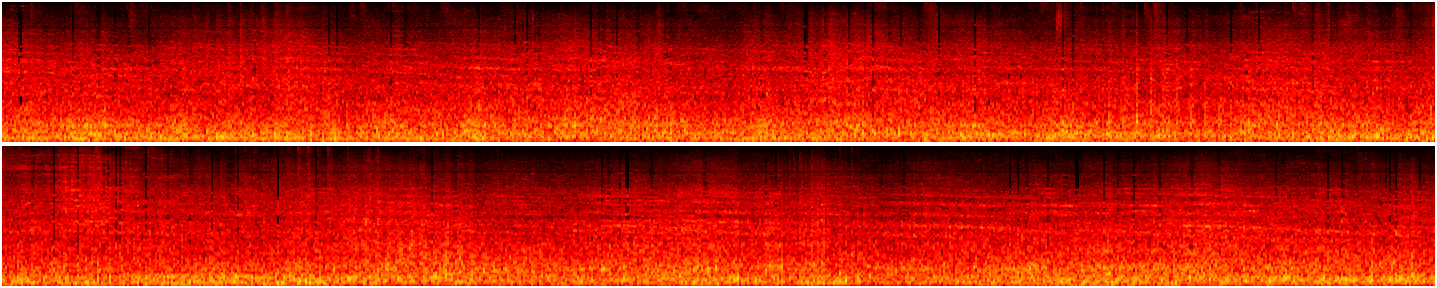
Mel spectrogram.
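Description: Double-stack intermodal freight train passing close by at speed: a steady rolling rumble and clatter of steel wheels over the rails as the well cars go by.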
